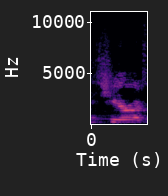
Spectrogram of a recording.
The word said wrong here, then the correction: Katsuhiro: Tomo? Katsuhiro. Katsuhiro.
